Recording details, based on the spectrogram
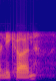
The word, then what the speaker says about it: Nikon: I use, as far as on the photography side, I use Nikon, as it's actually pronounced, gear.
